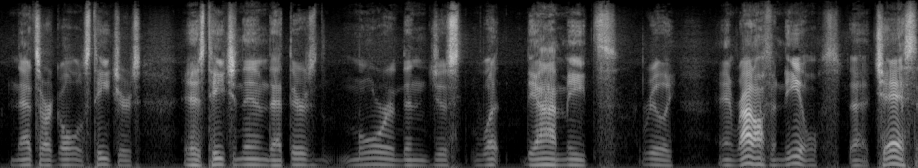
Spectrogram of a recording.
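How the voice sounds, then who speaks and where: A man in his twenties calling a high school soccer game, chatting in rambling asides between plays. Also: sharp tone, clear, resonant tone, no room sound, rough recording. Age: 20s. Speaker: play-by-play commentator.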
